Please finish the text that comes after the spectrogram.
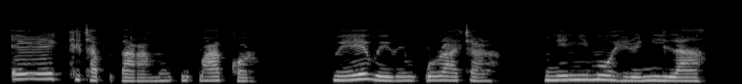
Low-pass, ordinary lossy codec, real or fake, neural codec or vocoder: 7.2 kHz; none; fake; vocoder, 22.05 kHz, 80 mel bands, Vocos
